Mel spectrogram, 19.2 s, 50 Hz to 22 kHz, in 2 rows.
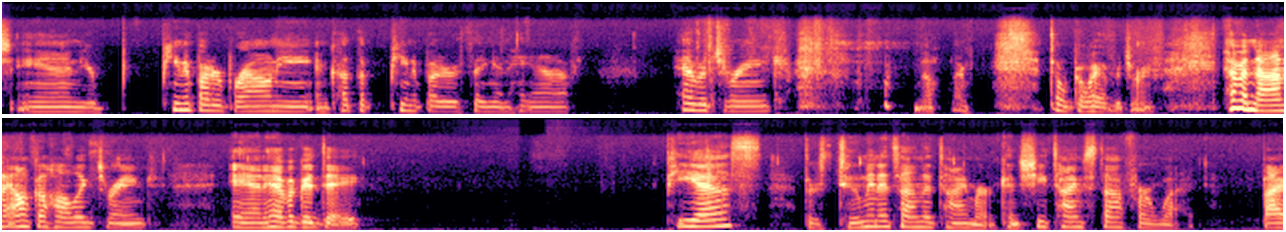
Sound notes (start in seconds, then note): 5.8 laughs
